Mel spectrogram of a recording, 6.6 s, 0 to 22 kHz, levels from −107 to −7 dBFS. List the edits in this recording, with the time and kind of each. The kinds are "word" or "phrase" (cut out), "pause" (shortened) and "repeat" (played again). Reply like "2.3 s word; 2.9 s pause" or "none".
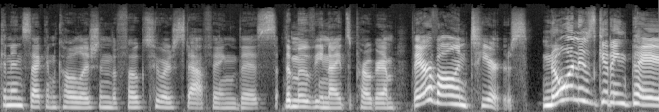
2.7 s word; 5.3 s pause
